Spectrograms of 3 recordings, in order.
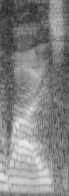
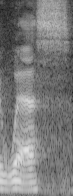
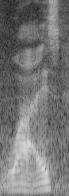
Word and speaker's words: Weiss: we're talking about kai wise sometimes you'll hear people call him kai wes but i do believe it's pronounced wise aka prince kai sorry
